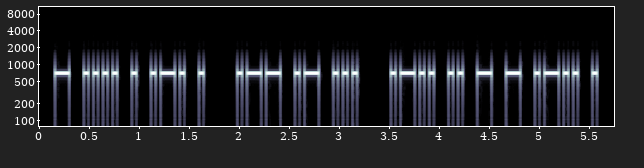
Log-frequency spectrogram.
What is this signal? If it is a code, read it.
Morse code, heard as a keyed tone, about 25 wpm, 700 Hz. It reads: THERE WAS LITTLE
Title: Sentences from Top 1400 Words 25wpm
